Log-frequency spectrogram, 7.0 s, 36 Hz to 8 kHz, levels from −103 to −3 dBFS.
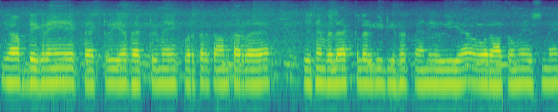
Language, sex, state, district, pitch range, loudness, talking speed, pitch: Hindi, male, Haryana, Charkhi Dadri, 145-150 Hz, -17 LUFS, 230 wpm, 150 Hz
